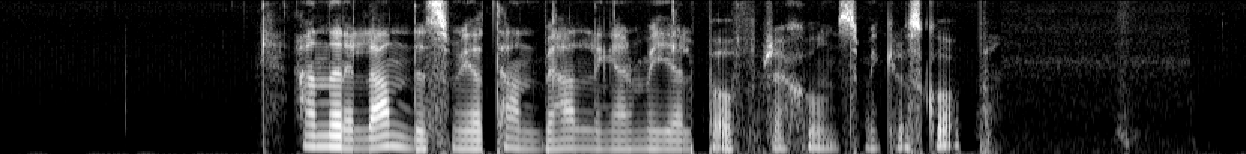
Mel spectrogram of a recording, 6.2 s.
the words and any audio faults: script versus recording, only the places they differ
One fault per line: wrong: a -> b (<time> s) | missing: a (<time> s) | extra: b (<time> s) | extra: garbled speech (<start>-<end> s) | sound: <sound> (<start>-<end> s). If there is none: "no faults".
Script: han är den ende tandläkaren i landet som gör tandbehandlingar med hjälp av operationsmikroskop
missing: den ende tandläkaren (1.7 s)
sound: whoosh (5.6-5.8 s)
